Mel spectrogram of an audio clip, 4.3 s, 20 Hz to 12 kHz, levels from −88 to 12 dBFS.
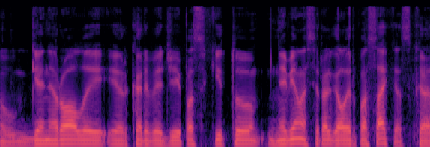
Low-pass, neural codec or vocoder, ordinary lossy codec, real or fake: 9.9 kHz; none; AAC, 64 kbps; real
